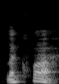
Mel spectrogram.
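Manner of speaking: La Croix said as "luh-KWAH"; French-style pronunciation. Shown as a demonstration. Host checking how the brand is pronounced, French-style. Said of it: "It's pronounced".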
